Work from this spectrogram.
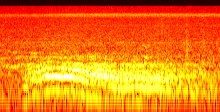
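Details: Domestic cats mating, an orange cat trying again: a low, moaning yowl that swells and slowly falls over several seconds, steady and drawn out against faint background hiss.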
